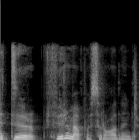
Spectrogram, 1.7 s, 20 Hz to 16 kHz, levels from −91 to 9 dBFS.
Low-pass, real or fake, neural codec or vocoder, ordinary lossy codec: 10.8 kHz; real; none; AAC, 64 kbps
